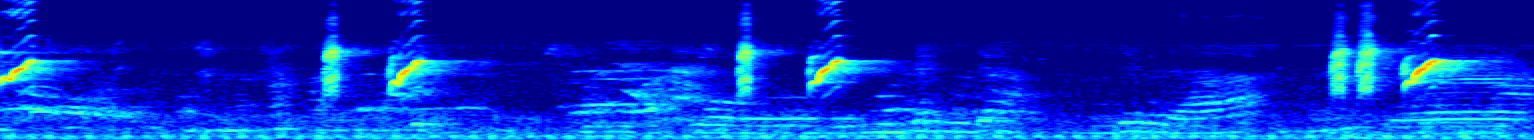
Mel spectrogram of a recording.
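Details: Sooty-headed bulbul singing actively, used as a lure: short, bright whistled phrases with a sharp upward flick, in three bursts roughly every two to three seconds, over soft, low murmuring voices in the background.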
